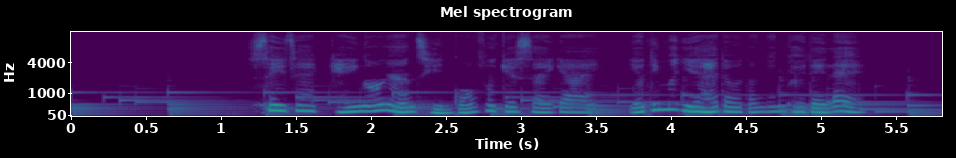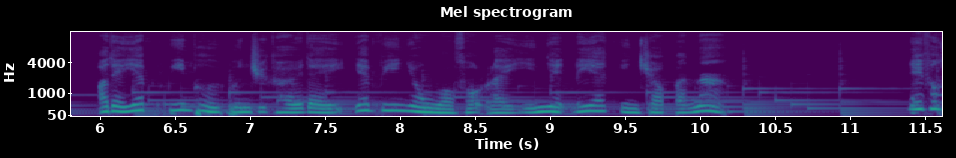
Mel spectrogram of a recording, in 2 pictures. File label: Cantonese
